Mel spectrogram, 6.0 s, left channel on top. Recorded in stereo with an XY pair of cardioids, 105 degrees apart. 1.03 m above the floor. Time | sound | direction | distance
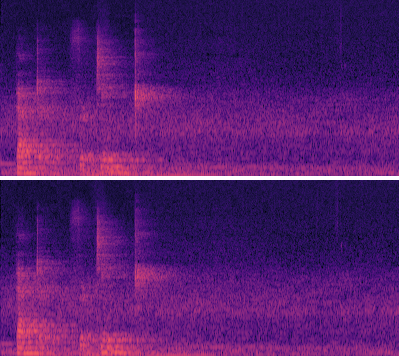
0.2 | a man speaking | 5° right | 1.4 m
2.0 | a finger snap | 45° left | 1.1 m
